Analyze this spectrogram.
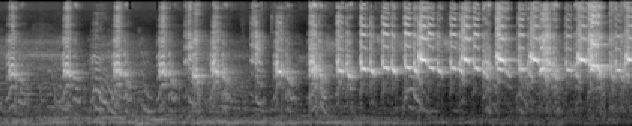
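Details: Fighting grey francolin, also called teeter or grey partridge, giving a long series of harsh, grating notes that repeat faster and faster, with thin high whistled tones creeping in toward the end.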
